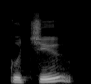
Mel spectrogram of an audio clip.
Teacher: baca tulisan cold itu L-nya hilang. O dan L-nya hilang.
